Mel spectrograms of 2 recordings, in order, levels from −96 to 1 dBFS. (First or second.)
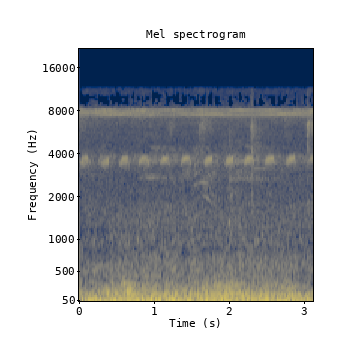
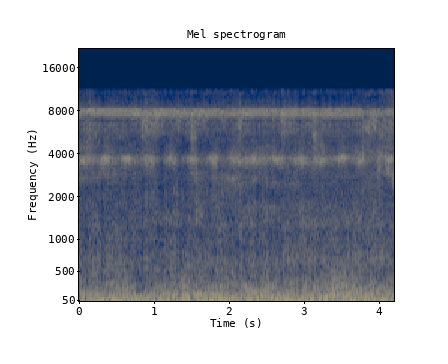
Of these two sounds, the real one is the first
